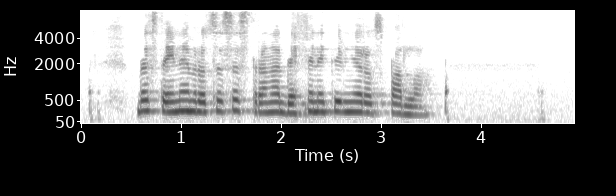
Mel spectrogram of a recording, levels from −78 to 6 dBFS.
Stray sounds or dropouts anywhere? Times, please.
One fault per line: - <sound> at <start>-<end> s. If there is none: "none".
none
